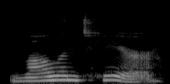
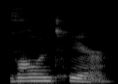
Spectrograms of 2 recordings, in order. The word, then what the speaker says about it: volunteer: Volunteer. Volunteer. Volunteer.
